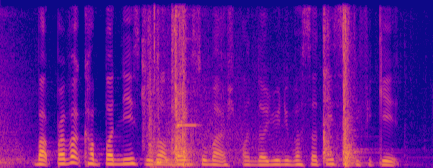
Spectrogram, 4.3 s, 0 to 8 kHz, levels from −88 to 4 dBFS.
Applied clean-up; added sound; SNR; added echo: none; Microwave oven + Mechanisms; 5 dB; none.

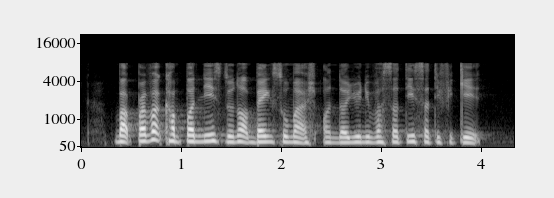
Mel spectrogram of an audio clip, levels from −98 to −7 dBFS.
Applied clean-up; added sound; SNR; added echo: none; none; none; none.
